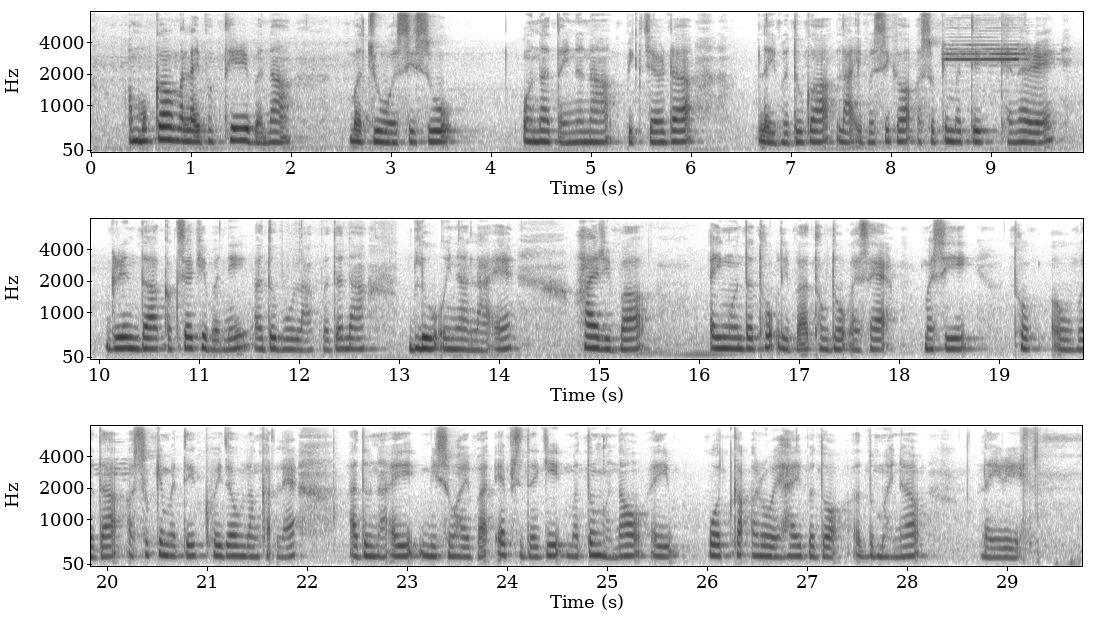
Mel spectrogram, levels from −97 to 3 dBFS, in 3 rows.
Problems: background sounds at intervals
